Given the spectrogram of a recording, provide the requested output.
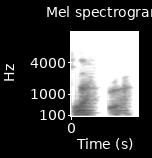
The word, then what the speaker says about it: Loughborough: If you're wondering where's Loughborough, it's here, right in the center of England, between Leicester and Nottingham. And yes, it's so many letters and just 2 syllables, Loughborough.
